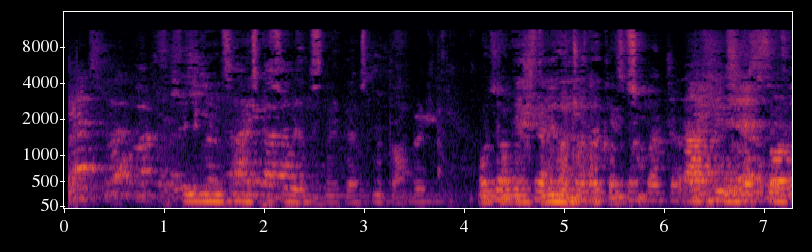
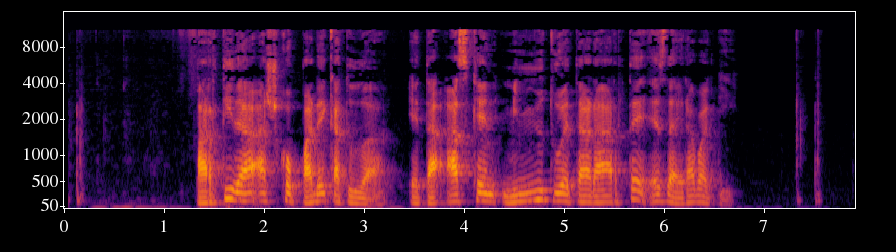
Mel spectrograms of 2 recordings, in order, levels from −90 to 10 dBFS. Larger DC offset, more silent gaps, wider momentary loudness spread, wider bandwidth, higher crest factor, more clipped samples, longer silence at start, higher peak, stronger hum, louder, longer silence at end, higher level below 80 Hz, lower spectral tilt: neither; neither; first, 18 LU vs 10 LU; about the same, 11.5 kHz vs 12 kHz; about the same, 18 dB vs 20 dB; neither; about the same, 0.05 s vs 0.1 s; second, -12 dBFS vs 0 dBFS; neither; second, -30 LUFS vs -18 LUFS; second, 0 s vs 1.25 s; about the same, -58 dBFS vs -54 dBFS; first, -5.5 dB/octave vs -4 dB/octave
